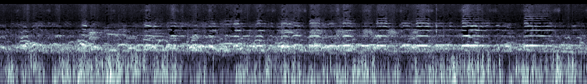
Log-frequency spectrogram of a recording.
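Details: Whooper swans together with tundra swans at Hyoko in Niigata fill the air with a constant, loud wall of nasal honking from many birds. Strong low-pitched rumble throughout, with faint higher chirps near the end.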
